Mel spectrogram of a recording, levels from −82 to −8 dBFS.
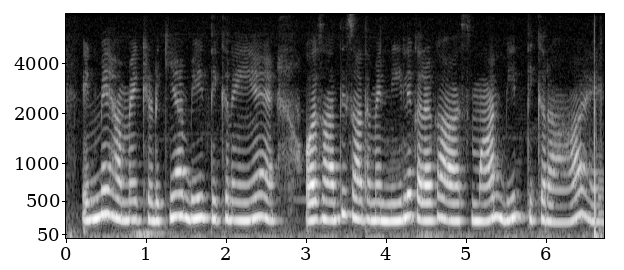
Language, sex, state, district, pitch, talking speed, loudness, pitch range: Hindi, female, Maharashtra, Solapur, 250 Hz, 180 wpm, -18 LUFS, 240-270 Hz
